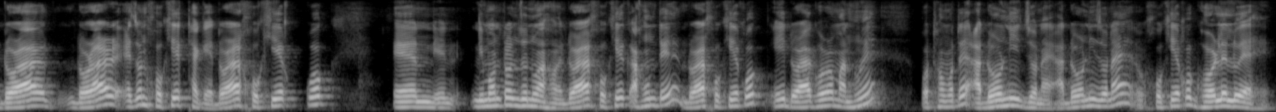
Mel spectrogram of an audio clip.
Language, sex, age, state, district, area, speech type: Assamese, male, 30-45, Assam, Dibrugarh, rural, spontaneous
